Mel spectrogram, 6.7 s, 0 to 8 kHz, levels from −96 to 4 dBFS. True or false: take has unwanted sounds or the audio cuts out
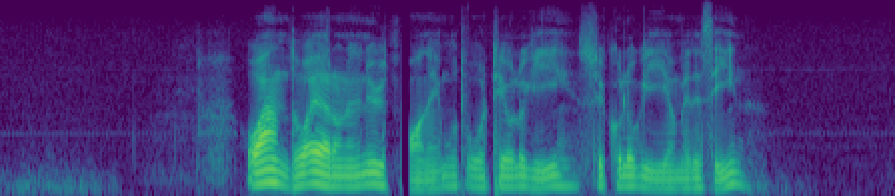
true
